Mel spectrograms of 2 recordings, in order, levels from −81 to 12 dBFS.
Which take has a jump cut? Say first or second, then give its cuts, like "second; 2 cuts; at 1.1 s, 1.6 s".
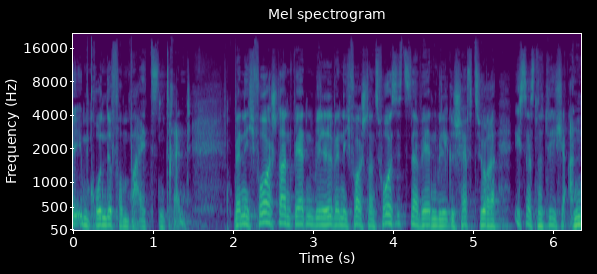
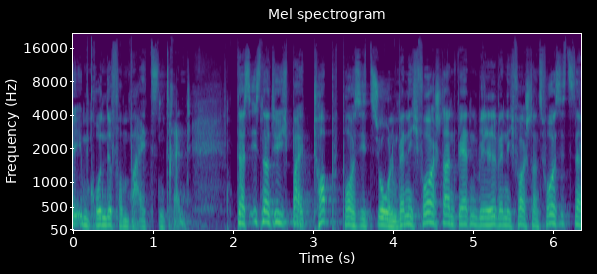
first; 1 cut; at 2.0 s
